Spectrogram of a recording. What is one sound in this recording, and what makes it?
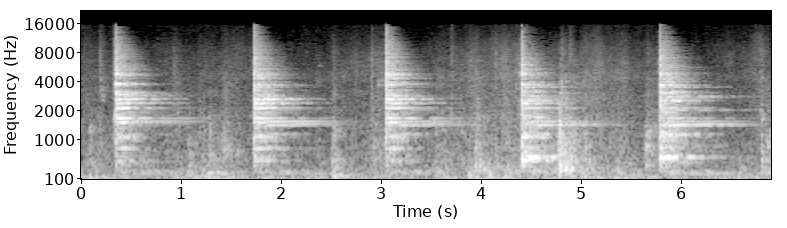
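A metal instrument is struck at a slow, even pace, and each stroke rings out and fades.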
